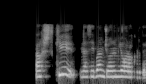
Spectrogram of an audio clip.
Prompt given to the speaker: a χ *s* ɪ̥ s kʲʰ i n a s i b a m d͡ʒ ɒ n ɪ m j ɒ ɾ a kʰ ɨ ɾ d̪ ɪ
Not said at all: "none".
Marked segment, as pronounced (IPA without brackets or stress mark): ʃ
